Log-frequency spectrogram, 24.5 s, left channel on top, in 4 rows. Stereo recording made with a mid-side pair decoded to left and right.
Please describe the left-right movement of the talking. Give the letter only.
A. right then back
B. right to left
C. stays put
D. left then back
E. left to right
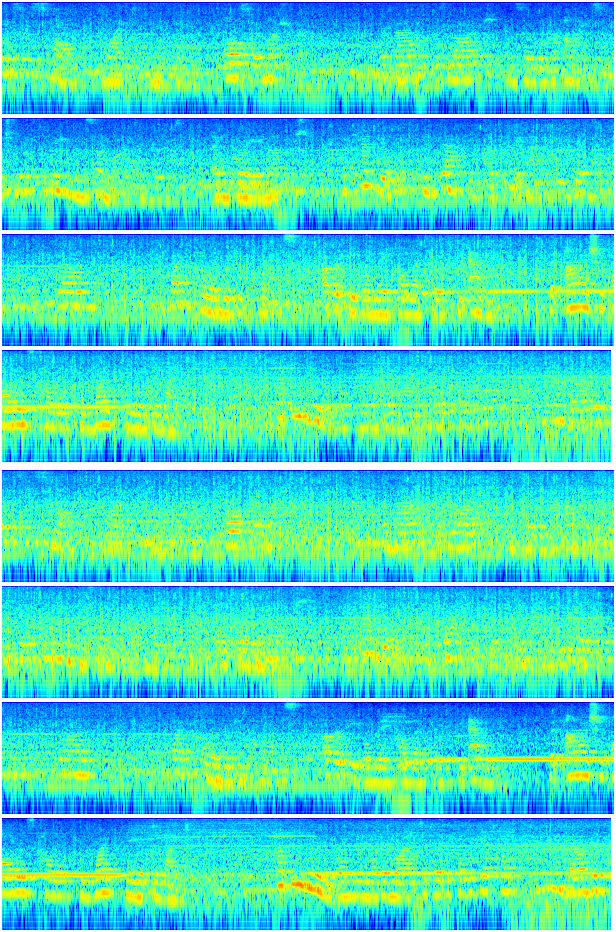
E.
